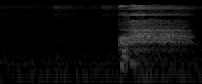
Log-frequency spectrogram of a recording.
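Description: Near silence, then about a second in a woman's short breathy, unpitched 'uh', like a sigh, lasting under a second.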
